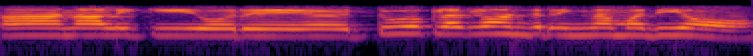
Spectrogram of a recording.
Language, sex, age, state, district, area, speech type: Tamil, female, 30-45, Tamil Nadu, Viluppuram, rural, conversation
